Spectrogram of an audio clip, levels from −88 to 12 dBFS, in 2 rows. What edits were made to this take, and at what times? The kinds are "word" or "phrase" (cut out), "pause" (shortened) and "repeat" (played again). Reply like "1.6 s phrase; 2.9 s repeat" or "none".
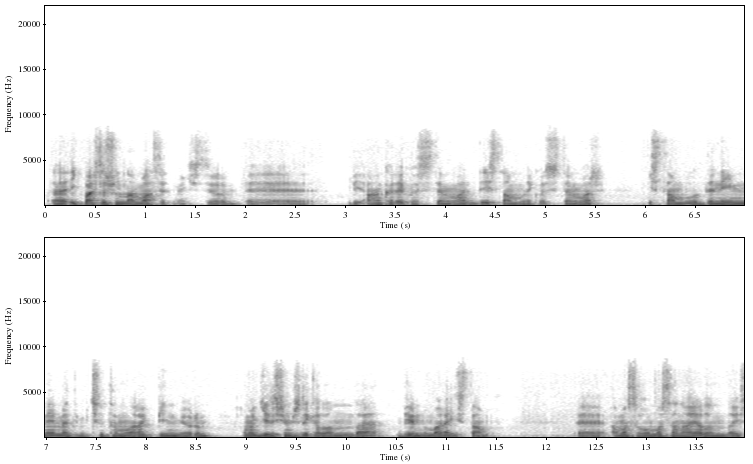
1.9 s pause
